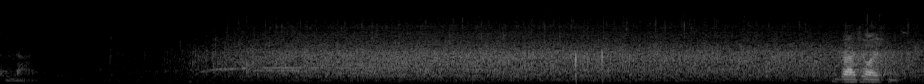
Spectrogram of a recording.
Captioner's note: applause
